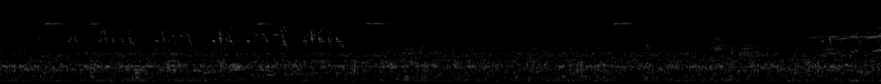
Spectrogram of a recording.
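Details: Eaglet churbling to its parent on July 19, 2018, at 19:18: soft, rapid chittering chirps in loose clusters run throughout, with thin high whistled notes recurring above them against a steady hiss of background noise.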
